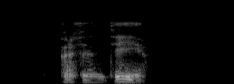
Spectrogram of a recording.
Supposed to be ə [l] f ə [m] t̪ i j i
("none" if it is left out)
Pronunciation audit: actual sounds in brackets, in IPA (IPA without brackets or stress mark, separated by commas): ɾ, n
